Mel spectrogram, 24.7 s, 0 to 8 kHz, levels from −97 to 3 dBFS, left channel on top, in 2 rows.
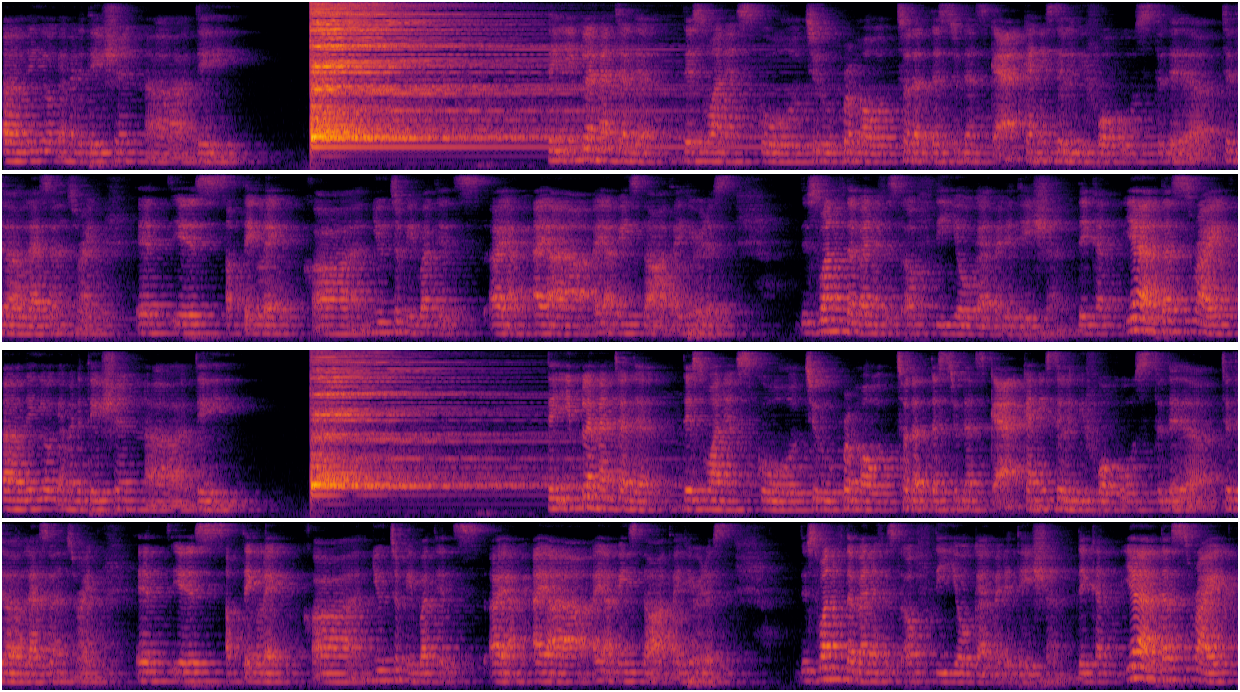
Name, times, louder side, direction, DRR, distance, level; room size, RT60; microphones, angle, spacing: voice 1, 0.0-2.3 5.4-15.1 15.4-20.0 20.3-24.5, right 1 dB, 35° right, -3 dB, 2.9 m, -40 dB
sound 1, 3.1-7.8 8.1-8.2, left 6 dB, 45° left, 0.4 m, -29 dB
11.5 x 5.7 x 5.4 m, 0.92 s
head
